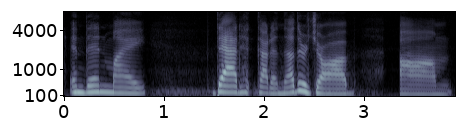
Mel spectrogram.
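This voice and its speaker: A woman's voice: medium pitch, takes it slowly, clear, resonant tone, no echo, clean studio sound. A young woman whose first language is Japanese, a podcast guest telling stories in a playful, chatty way with many fillers and restarts. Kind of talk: casual interview chat.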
